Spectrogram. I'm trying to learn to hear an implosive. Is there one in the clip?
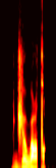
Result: no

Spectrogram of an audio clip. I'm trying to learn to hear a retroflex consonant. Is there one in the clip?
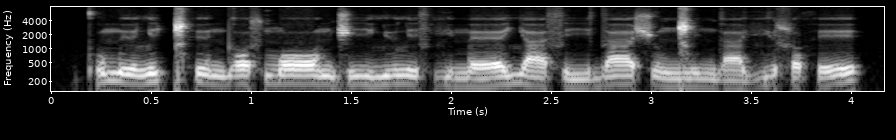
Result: no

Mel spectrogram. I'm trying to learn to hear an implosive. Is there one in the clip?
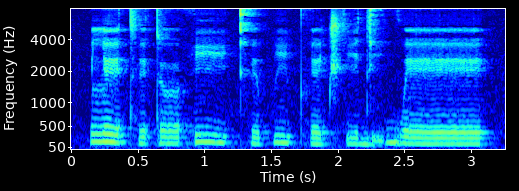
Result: no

